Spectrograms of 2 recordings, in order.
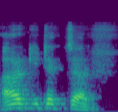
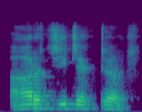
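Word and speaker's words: architecture: তারপর আর্কিটেকচার, আর্চিটেকচার, আর্চি সিএইচআই, কিন্তু উচ্চারণ আর কি, উচ্চারণ ক দিয়ে।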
